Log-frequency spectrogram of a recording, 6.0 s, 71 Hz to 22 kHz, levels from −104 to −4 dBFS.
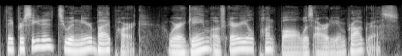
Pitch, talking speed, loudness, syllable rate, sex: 125 Hz, 180 wpm, -17 LUFS, 4.6 syllables/s, male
